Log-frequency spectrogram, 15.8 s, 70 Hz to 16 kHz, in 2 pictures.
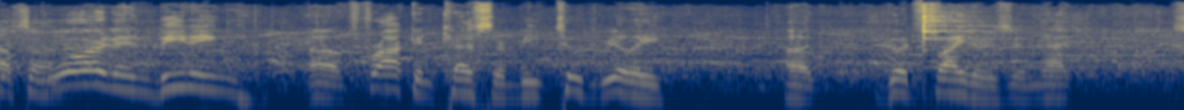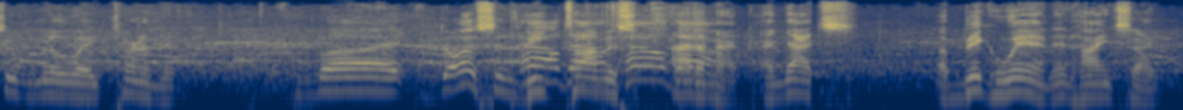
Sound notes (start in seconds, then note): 6.1 bell dings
